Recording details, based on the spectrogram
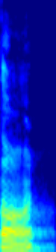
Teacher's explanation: there the vowel a is produced with a nasal, nasality in it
